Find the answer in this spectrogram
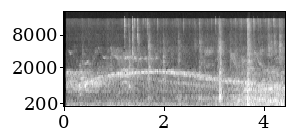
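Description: Near silence, with a faint long tone that rises slowly and then sinks, and two faint clicks in the last second.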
